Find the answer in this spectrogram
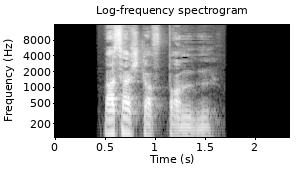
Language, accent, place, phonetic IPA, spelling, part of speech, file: German, Germany, Berlin, [ˈvasɐʃtɔfˌbɔmbn̩], Wasserstoffbomben, noun, De-Wasserstoffbomben.ogg
- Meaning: plural of Wasserstoffbombe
